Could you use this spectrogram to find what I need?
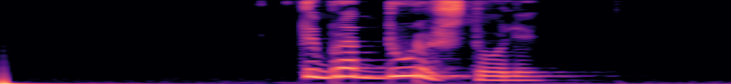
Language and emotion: Russian, angry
